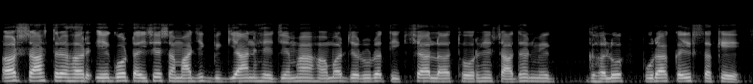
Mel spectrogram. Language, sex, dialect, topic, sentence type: Chhattisgarhi, male, Northern/Bhandar, banking, statement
